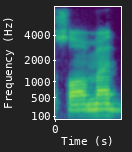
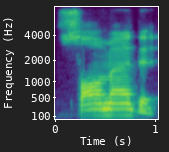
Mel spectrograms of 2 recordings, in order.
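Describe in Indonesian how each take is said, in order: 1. Konsonan akhir ditahan dengan jeda. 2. Konsonan akhir langsung memantul keluar. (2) "somad langsung. Jangan ketahan walaupun sebentar"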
